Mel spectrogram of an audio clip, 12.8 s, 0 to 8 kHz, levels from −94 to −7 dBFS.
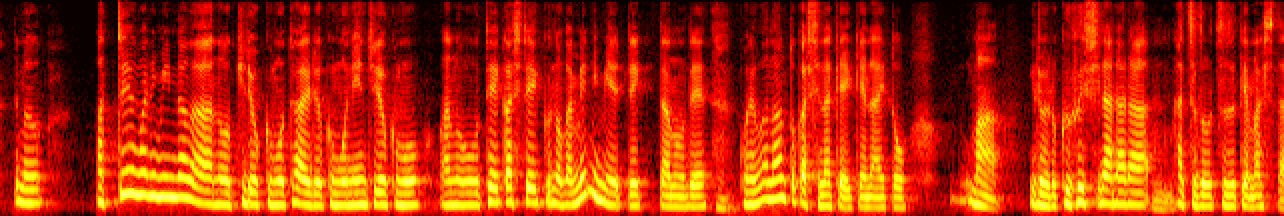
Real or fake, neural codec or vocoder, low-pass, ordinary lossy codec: fake; codec, 16 kHz, 2 kbps, FunCodec, trained on LibriTTS, 25 frames a second; none; none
